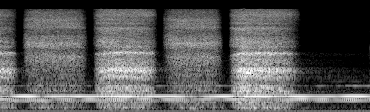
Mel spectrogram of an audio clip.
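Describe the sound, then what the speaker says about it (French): Deep, fast rasping breaths during a guided breathing meditation, four loud forceful exhalations in a steady rhythm, each with a brief pause, ending in near silence. "Deep and fast, rasping breath, deep and fast."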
